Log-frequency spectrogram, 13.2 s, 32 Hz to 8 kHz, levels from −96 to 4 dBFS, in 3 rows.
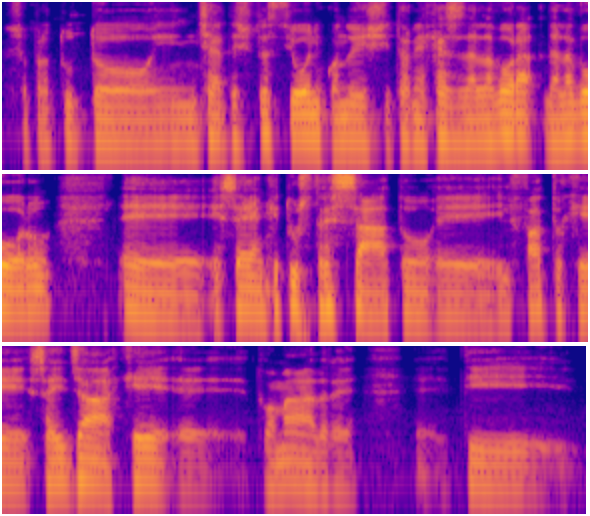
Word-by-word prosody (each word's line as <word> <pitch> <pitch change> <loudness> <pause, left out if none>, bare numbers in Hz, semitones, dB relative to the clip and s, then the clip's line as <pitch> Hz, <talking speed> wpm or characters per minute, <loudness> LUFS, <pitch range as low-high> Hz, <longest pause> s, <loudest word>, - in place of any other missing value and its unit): soprattutto 85 0 -6
in 90 0 -8
certe 95 0 -4
situazioni, 100 +1 0
quando 95 -1 -6
esci, 90 +1 -2
torni 90 -2 -6
a - - -6
casa 90 -3 -1
dal 90 0 -3
lavora 100 +2 +1
da 90 -2 -5
lavoro, 95 0 +1 0.5
ehm, 85 -6 -1
e - - -7
sei 95 -1 +5
anche 95 0 -4
tu 110 - -1
stressato, 85 -3 +6
ehm, 80 -3 -6
il 80 +1 -10
fatto 95 +2 -5
che 95 -1 -2
sai 95 0 +1
già 95 -1 +2
che, 95 -1 0
ehm, 75 -1 -13
tua 85 - -9
madre, 85 -4 -5 0.4
ehm, 75 - -25
ti 85 -3 -8
90 Hz, 140 wpm, -23 LUFS, 85-95 Hz, 0.5 s, stressato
